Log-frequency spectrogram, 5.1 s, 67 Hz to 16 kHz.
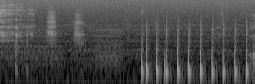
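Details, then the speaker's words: PYE Model 39HC radio (Canadian) at low volume: steady low putt-putt pulses about two a second, a deeper note after the antenna was connected; motorboating low-frequency oscillation, cause still being hunted. "this sounds sound sounds like a bigger engine running now"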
